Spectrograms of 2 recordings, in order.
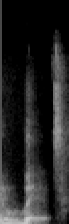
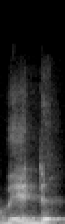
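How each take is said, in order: First: The word ends with a t sound. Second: The word ends with a d sound. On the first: "a temptation to say wit" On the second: "or wid"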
